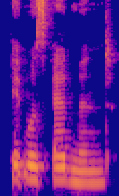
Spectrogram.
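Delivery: usual speaking voice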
